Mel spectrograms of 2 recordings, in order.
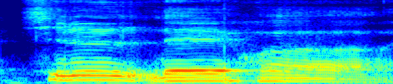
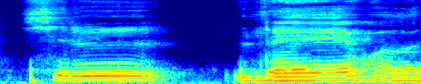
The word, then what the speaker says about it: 실내화: 실내화도 똑같아. 실레화. 신뢰화도 발음하면 실레화가 돼야 되겠죠.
